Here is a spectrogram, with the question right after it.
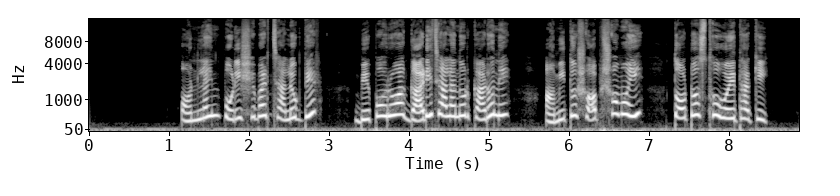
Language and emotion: Bengali, fearful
